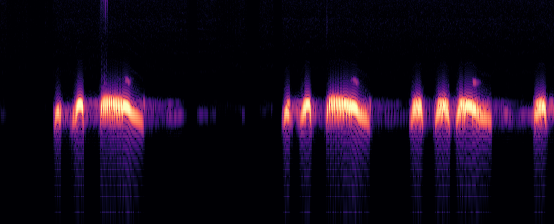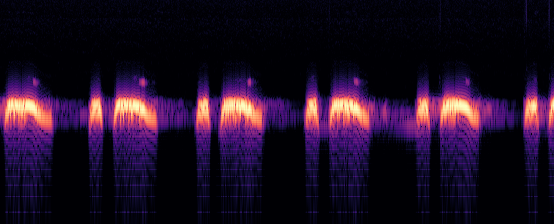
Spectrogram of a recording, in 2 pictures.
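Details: Spotted dove used as a lure bird, cooing to provoke wild doves: low, soft three-part coos, each rising then falling, repeated in quick runs of phrases with short pauses between them.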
